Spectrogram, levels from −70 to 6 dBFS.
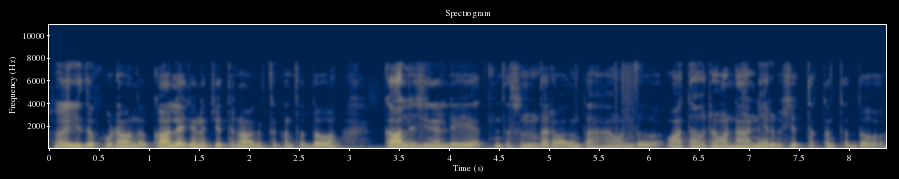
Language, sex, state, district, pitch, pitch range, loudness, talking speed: Kannada, male, Karnataka, Shimoga, 105 Hz, 95-115 Hz, -22 LUFS, 100 wpm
